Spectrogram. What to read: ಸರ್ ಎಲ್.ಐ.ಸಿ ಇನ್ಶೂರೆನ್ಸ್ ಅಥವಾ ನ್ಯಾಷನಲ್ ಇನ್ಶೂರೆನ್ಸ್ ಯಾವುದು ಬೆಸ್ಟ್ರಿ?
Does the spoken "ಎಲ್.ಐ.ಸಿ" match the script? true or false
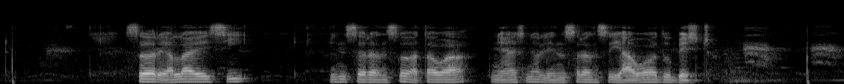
true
